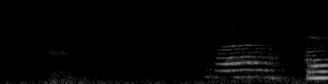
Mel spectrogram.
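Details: Mieko, a sensitive black cat, meowing indoors while missing a housemate who moved out days earlier; a faint chirp, then a long drawn-out harmonic meow and the start of a louder second cry.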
